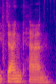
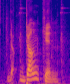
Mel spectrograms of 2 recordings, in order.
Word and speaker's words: Duncan: saying earlier Duncan Duncan and you say dunan dun Duncan now you're saying it right Tim Duncan dun you were saying dunan Duncan Duncan I'm watching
